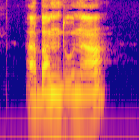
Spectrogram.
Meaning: to abandon
- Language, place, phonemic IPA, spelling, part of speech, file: Occitan, Béarn, /abanduˈna/, abandonar, verb, LL-Q14185 (oci)-abandonar.wav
